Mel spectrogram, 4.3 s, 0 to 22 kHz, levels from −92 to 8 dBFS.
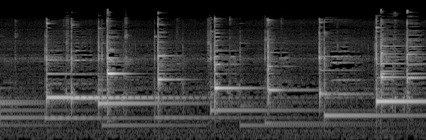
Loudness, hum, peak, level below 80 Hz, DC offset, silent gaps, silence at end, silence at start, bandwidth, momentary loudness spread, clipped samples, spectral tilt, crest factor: -20 LUFS; none; -2 dBFS; -74 dBFS; under 0.1%; none; 0 s; 0 s; 16 kHz; 18 LU; under 0.1%; 3.5 dB/octave; 22 dB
